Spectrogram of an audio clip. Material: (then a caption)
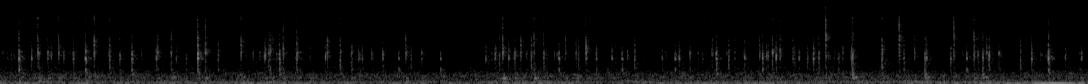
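Plastic. Fingertips type steadily on a Keychron K6 compact RGB-backlit mechanical keyboard with plastic keycaps on switches, in the dark. Rapid, crisp plastic clacks run almost continuously, with a brief lull near the middle. They sit over a low, steady rumble that swells slightly at the very end.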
